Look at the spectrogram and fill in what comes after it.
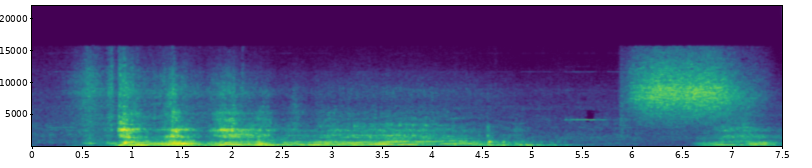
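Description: Lamborghini Aventador S's 6.5-litre V12 revving loudly as the car pulls away, its pitch climbing and dipping with the revs. It fades after about four seconds and rises again briefly near the end.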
